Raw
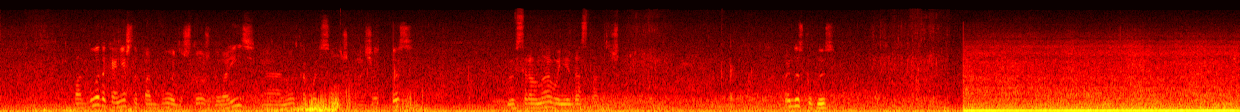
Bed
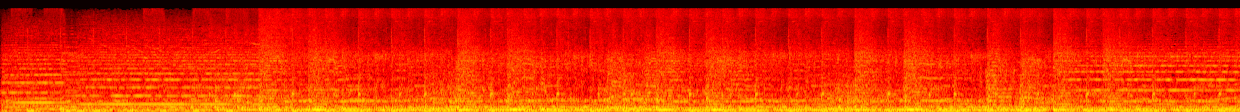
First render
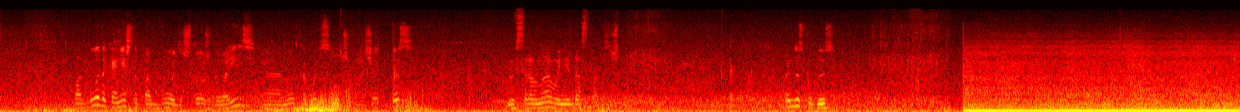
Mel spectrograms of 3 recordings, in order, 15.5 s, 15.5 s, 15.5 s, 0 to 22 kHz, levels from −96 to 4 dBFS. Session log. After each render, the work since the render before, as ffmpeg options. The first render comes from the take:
-af "bandreject=f=50:t=h:w=4,bandreject=f=100:t=h:w=4,bandreject=f=150:t=h:w=4,bandreject=f=200:t=h:w=4,bandreject=f=250:t=h:w=4"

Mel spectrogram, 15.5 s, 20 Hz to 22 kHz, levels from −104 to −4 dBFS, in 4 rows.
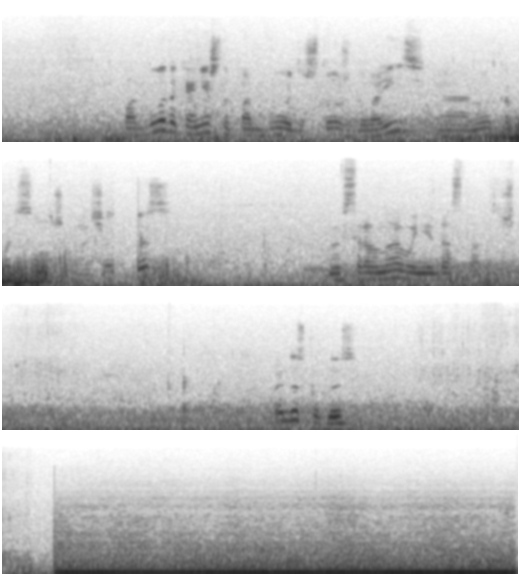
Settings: -af "afftdn=nr=11:nf=-44"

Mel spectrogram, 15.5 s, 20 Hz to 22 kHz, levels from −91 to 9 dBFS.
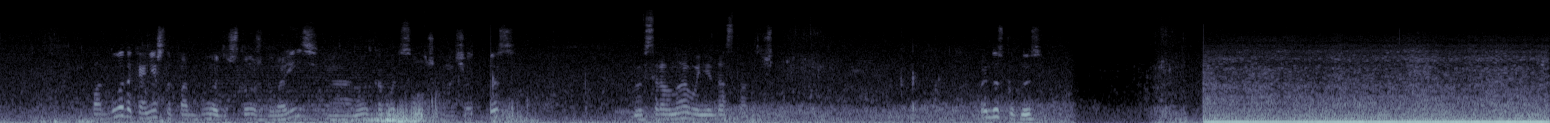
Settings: -filter_complex "[0:a]asettb=1/sr,asplit=3[s0][s1][s2];[s0]atrim=end=2.094[s3];[s1]atrim=start=2.09:end=3.94,asetpts=PTS-STARTPTS,afade=t=in:d=0.004:c=qsin,afade=t=out:st=1.846:d=0.004:c=qsin,aecho=1:1:6.6:0.65,atrim=end_sample=81585[s4];[s2]atrim=start=3.936[s5];[s3][s4]acrossfade=d=0.004:c1=hsin:c2=qsin[s6];[s6][s5]acrossfade=d=0.004:c1=qsin:c2=hsin,asplit=3[s7][s8][s9];[s7]atrim=end=10.83,asetpts=PTS-STARTPTS,afade=t=out:st=10.69:d=0.14:c=qua:silence=0.133352[s10];[s8]atrim=start=10.83:end=11.45,asetpts=PTS-STARTPTS,volume=0.133[s11];[s9]atrim=start=11.45,asetpts=PTS-STARTPTS,afade=t=in:d=0.14:c=qua:silence=0.133352[s12];[s10][s11][s12]concat=n=3:v=0:a=1"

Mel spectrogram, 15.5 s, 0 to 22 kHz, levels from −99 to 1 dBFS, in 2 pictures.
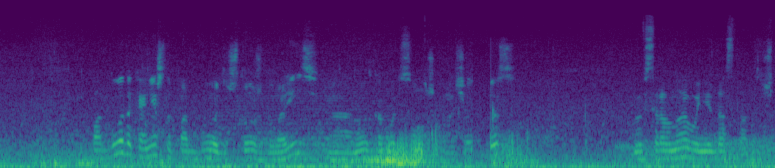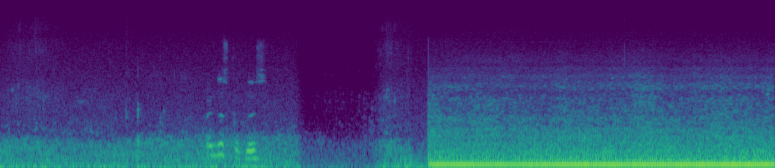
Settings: -af anull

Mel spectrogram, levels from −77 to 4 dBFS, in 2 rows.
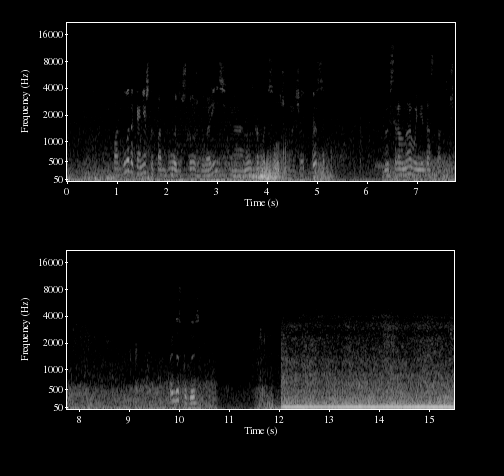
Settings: -filter_complex "[0:a]asettb=1/sr,asplit=3[s0][s1][s2];[s0]atrim=end=5.304[s3];[s1]atrim=start=5.3:end=6.29,asetpts=PTS-STARTPTS,afade=t=in:d=0.004:c=qsin,afade=t=out:st=0.986:d=0.004:c=qsin,bass=f=250:g=-9,treble=f=4000:g=-15[s4];[s2]atrim=start=6.286[s5];[s3][s4]acrossfade=d=0.004:c1=hsin:c2=qsin[s6];[s6][s5]acrossfade=d=0.004:c1=qsin:c2=hsin"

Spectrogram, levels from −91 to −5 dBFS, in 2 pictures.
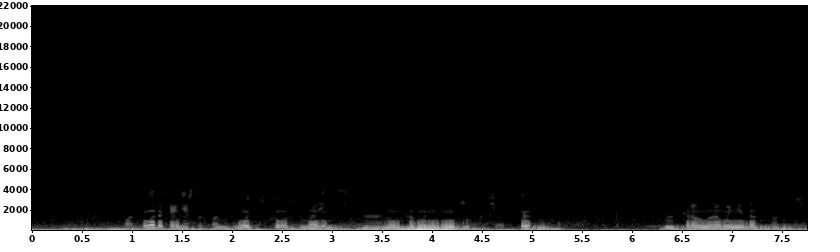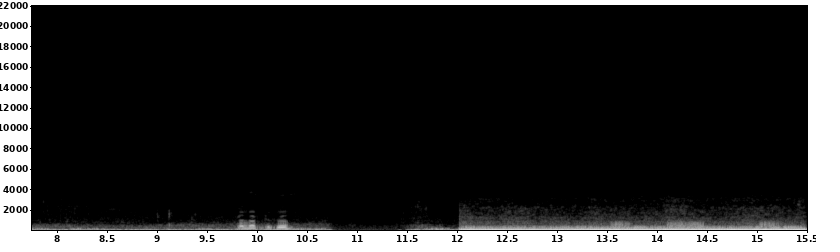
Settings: -af "afwtdn=0.0355,lowpass=f=2500:w=0.5412,lowpass=f=2500:w=1.3066"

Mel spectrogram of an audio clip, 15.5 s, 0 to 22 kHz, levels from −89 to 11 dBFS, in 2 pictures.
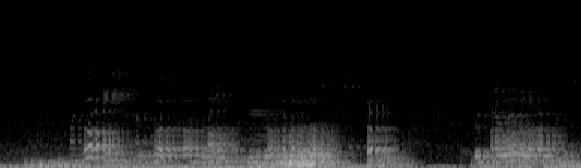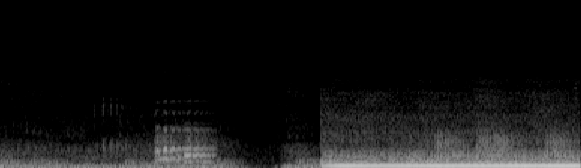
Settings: -af "aecho=1:1:100|180|244|295.2|336.2:0.631|0.398|0.251|0.158|0.1"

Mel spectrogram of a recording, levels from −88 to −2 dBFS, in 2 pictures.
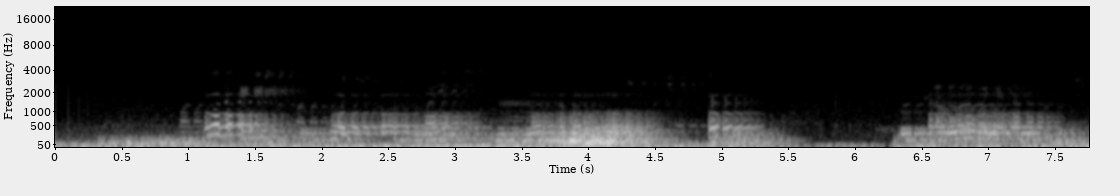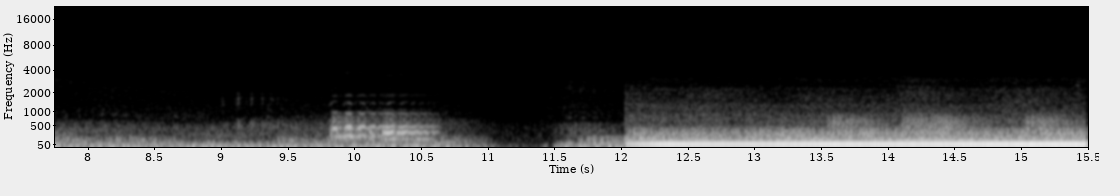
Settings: -af "volume=1.33"

